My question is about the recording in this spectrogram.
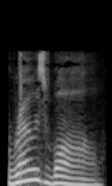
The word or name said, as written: rosewall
